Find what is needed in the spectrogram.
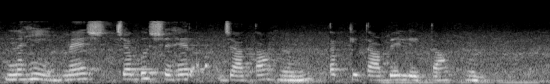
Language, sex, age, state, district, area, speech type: Hindi, female, 18-30, Madhya Pradesh, Seoni, urban, read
